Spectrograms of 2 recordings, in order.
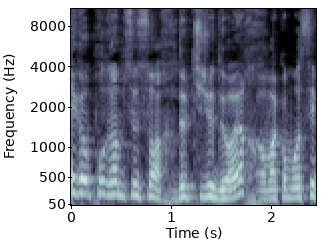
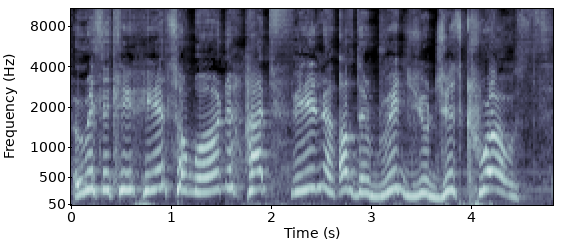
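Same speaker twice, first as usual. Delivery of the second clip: put-on higher, slow French-accented English reading; catastrophic French-accented English; 5 semitones higher, much slower than usual. Streamer reads a game character's dialogue, French accent. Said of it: "Voilà l'accent anglais catastrophique".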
